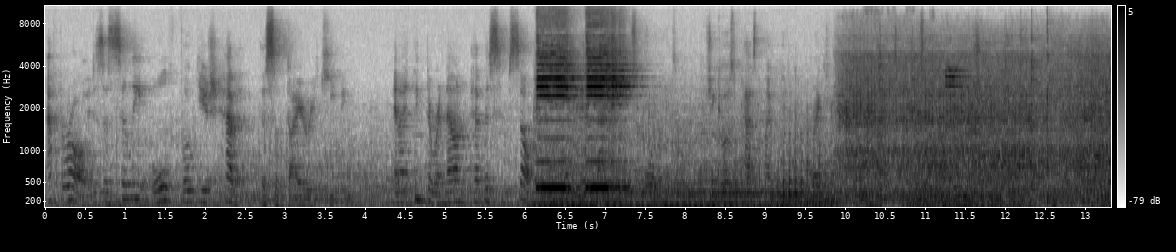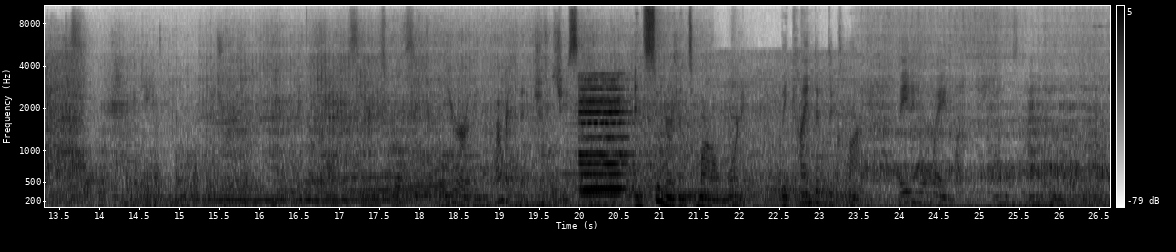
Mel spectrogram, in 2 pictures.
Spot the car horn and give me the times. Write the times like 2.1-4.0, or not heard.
6.1-7.3, 10.7-12.4, 19.9-20.6.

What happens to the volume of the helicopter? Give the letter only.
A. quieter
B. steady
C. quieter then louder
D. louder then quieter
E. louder
E.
